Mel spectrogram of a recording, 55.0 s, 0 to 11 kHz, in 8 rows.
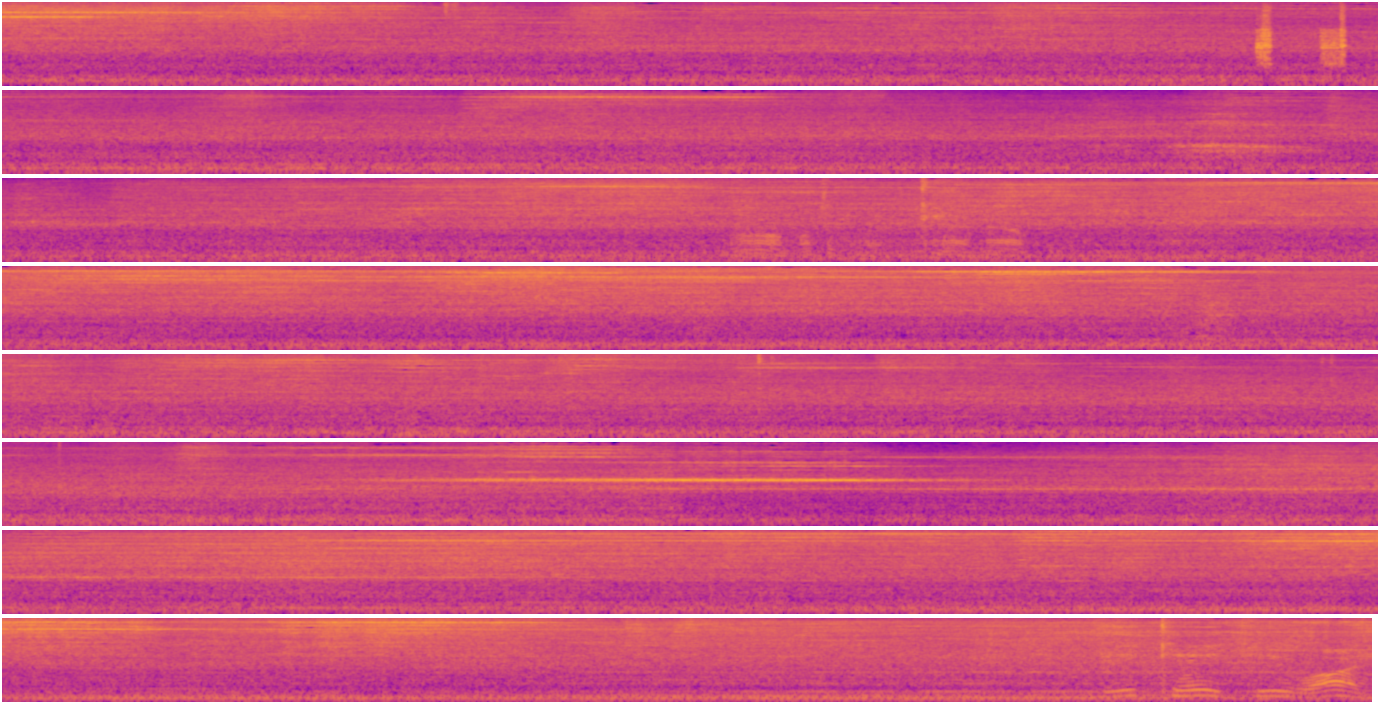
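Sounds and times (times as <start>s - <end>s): freight train rumbling: 0.0s - 55.0s
train wheels squealing: 0.0s - 55.0s.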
